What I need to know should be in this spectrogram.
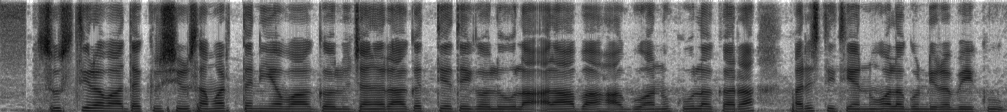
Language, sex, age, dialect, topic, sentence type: Kannada, female, 60-100, Coastal/Dakshin, agriculture, statement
